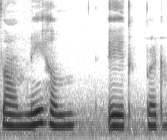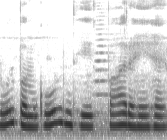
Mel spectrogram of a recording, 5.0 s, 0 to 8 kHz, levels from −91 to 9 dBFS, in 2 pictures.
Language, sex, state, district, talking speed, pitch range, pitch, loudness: Hindi, female, Chhattisgarh, Raipur, 120 wpm, 200-220 Hz, 210 Hz, -15 LUFS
